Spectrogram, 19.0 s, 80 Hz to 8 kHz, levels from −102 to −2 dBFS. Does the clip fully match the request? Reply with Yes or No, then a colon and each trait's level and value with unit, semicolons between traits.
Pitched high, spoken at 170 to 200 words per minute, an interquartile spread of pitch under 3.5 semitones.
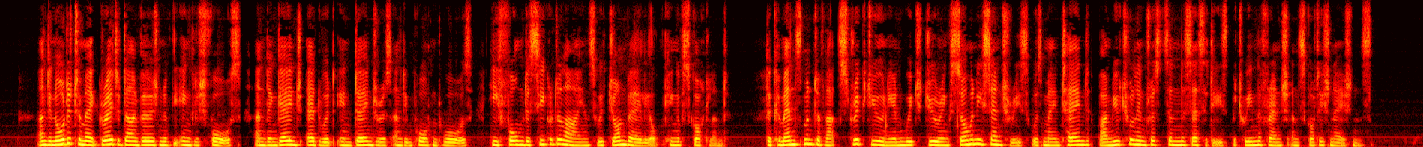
Yes: high, 200 Hz; average, 175 wpm; narrow, 2.5 semitones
